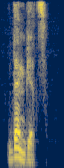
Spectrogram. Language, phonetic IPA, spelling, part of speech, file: Polish, [ˈdɛ̃mbʲjɛt͡s], Dębiec, proper noun, Pl-Dębiec.ogg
